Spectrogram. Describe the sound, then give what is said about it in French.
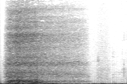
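A person imitates a bear in a forest snorting to sharpen its scent: one long, forceful, breathy rush of air through the nose lasting over a second, then fading into quieter breath noise. It is fairly loud, with no talking. “Kun se vettää, ottaa niin kuin tarkentaa vainua.”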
